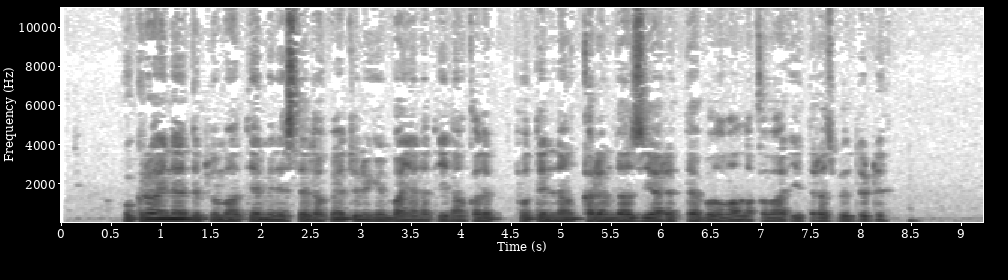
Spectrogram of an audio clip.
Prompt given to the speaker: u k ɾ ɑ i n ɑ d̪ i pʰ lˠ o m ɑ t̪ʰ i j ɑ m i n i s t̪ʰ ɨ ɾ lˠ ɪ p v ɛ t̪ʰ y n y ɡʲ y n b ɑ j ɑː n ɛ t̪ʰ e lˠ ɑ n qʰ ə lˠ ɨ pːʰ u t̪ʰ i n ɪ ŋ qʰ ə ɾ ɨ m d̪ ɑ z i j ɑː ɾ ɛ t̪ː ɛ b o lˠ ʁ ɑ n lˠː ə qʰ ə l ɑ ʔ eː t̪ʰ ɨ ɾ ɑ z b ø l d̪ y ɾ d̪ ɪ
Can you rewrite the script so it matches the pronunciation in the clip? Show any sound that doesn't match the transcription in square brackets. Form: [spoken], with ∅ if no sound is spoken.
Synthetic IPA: u k ɾ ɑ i n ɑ d̪ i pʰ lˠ o m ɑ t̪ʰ i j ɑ m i n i s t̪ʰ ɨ ɾ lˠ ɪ [q] v ɛ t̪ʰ y n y ɡʲ y n b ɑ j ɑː n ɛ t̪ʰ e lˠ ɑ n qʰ ə lˠ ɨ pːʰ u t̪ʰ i [nː] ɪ ŋ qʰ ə ɾ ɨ m d̪ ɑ z i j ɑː ɾ ɛ t̪ː ɛ b o lˠ ʁ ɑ n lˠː ə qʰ ə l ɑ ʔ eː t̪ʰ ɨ ɾ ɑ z b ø l d̪ y ɾ d̪ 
